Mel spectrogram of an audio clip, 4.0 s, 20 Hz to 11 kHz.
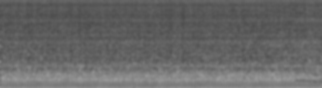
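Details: Briggs & Stratton 3 HP engine on an MTD edger, first start after repairing the starter clutch (unsealed cap, dislodged ball bearings) that squealed and stalled it: steady, even running, crisp exhaust, no squeal; normal running.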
